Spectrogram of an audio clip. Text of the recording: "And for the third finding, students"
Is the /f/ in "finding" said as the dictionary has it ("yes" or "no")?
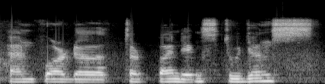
no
